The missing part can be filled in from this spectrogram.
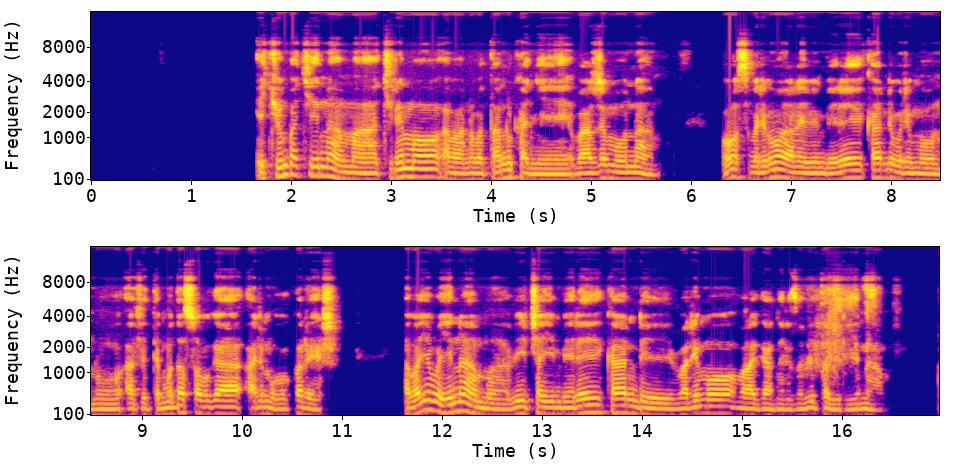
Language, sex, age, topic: Kinyarwanda, female, 36-49, government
